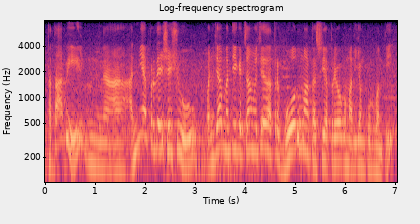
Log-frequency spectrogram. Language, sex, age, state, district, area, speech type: Sanskrit, male, 60+, Tamil Nadu, Thanjavur, urban, spontaneous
